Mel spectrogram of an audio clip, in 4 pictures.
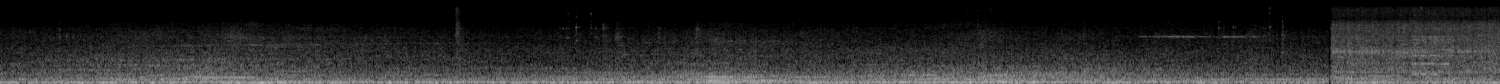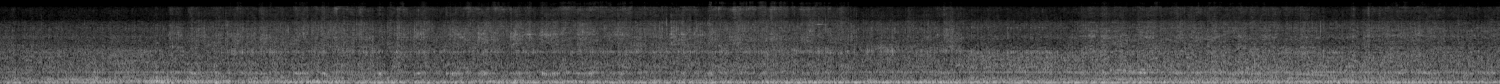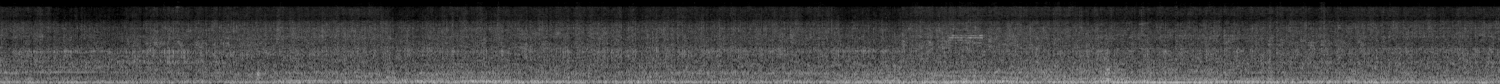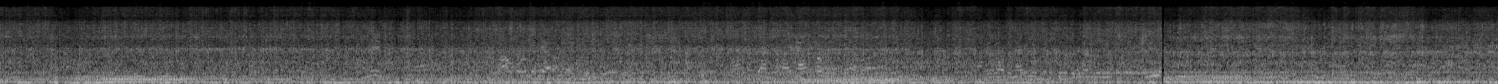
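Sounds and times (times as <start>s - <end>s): mechanical hum: 13.0s - 59.9s.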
